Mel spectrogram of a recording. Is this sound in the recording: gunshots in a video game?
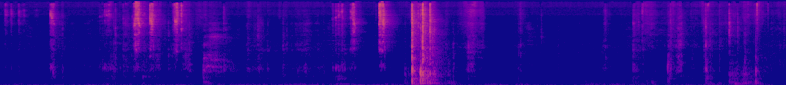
no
